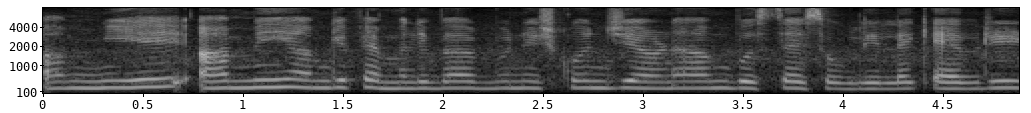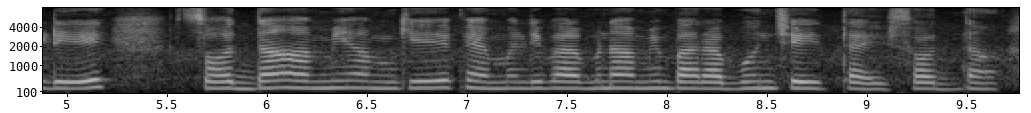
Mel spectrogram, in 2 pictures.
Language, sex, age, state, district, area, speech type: Goan Konkani, female, 18-30, Goa, Quepem, rural, spontaneous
